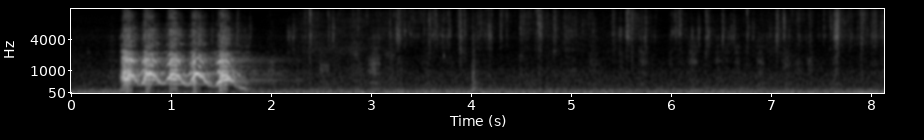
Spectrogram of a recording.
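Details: German Shepherd dog named Bear barking at a toy snake: a quick burst of five loud, harmonic barks in under two seconds, then near silence with only faint scattered clicks and rustles.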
